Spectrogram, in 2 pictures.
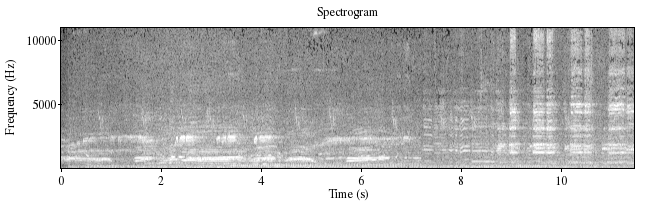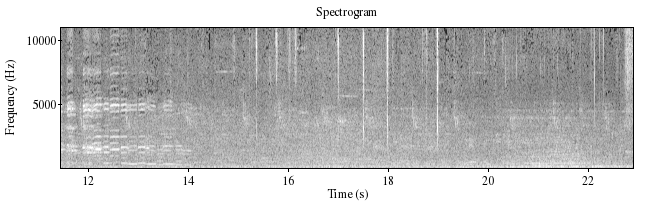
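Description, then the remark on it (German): Street ambience in Mexico City on a Wednesday midday, with a demonstration and street vendors selling their goods. A steady rumble of traffic, a continuous wash of mixed noise, and bright chirping or whistling tones in the first several seconds, plus scattered clicks and clatter throughout. “Die Megametropole Mexiko-Stadt an einem Mittwochmittag. Alles wie immer. Straßenlärm, eine Demo gegen gewaltsam Verschleppte, Händlerinnen und Händler verkaufen ihre Ware.”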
